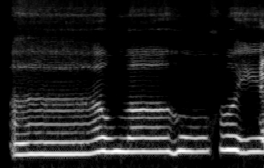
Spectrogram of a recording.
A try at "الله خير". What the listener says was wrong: Panjangin lagi, tambahkan. Allahu.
